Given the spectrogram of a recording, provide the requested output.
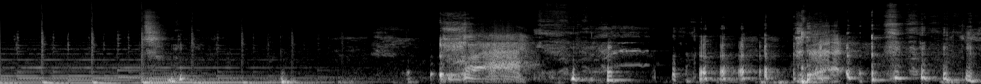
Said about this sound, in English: Have to get that out. I try to like cough like that on purpose, you know, for comedic effect. I find that it usually like, you know, binds us together in a fellowship of sorts.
